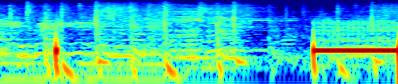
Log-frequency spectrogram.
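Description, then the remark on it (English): A phone call being placed: a brief electronic beep, a quiet pause, then a loud, steady tone like a ring signal. No one speaks. “I'll call her back on my phone.”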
